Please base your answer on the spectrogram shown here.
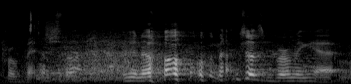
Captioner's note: audience laughing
